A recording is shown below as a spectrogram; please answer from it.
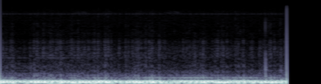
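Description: Electric guitar's final low note ringing on through effects, steady and slightly wavering, then cut off suddenly with a click near the end.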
